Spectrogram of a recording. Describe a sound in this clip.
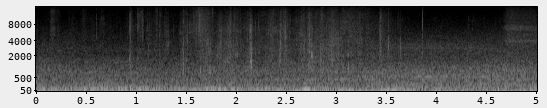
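Paper rustles and crinkles as a wrapper is unfolded close by.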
